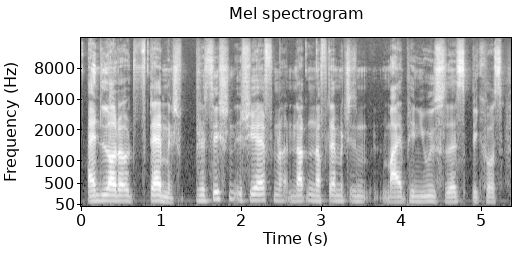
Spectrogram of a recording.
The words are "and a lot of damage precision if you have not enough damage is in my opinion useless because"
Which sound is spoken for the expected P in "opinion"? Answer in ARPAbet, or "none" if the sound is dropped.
none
